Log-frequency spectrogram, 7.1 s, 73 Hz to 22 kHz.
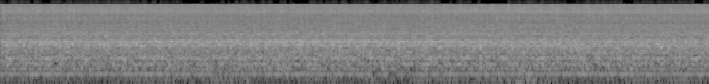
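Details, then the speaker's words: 2008 Toyota Sienna after replacing accessory belt, tensioner and idler pulleys: even, steady engine hum with no chirp, squeal or clicking metal sound; the new belt and pulleys run smoothly. "New pulley. No clicking metal sound. Let's go to the top and compare. If you hear the ticking sound, it's from the engine. But there's no... Yeah, it's smooth sound."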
